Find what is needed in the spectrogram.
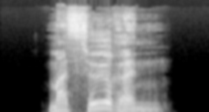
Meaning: masseuse (woman masseur), masseur (female)
- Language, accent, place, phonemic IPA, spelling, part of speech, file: German, Germany, Berlin, /maˈsøːʁɪn/, Masseurin, noun, De-Masseurin.ogg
